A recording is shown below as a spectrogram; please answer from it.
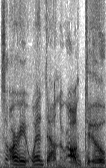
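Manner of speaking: hoarse rasp. Voicing a woman's line in a story, raspy voice. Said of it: "in a raspy voice".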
